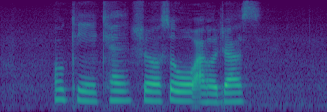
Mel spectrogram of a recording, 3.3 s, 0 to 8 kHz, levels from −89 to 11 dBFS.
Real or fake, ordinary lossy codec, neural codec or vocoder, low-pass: fake; none; codec, 16 kHz, 0.8 kbps, ZipCodec; none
